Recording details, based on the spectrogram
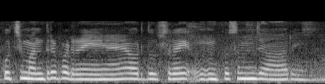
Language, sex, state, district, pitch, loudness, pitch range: Hindi, female, Punjab, Kapurthala, 250 Hz, -11 LUFS, 235-265 Hz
